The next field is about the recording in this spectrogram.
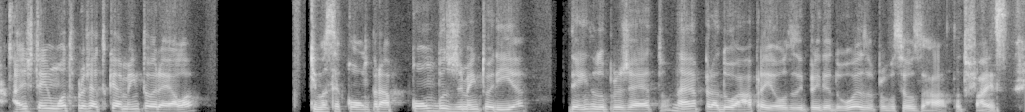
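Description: This woman has a very deep, low pitch with ordinary variation. She speaks at a fairly quick pace. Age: 40s. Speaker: startup founder. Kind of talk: casual chat.

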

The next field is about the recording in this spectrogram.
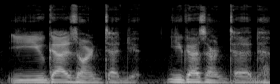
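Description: A man's gruff put-on character voice, very deep and low in pitch, with monotone, flat intonation. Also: moderate pace.

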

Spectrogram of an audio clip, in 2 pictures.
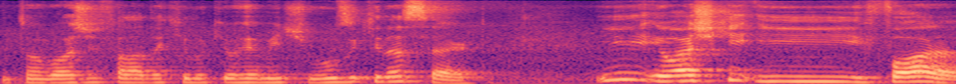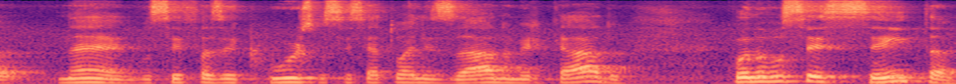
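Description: The man's voice has a dark, mellow tone. His pitch is fairly high and varies in an ordinary way. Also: moderate pace. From Brazil, Mogi das Cruzes (São Paulo). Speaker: beauty entrepreneur and lash extension trainer. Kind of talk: interview.

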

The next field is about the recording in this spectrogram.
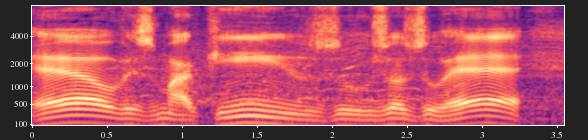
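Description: The man's pitch varies in an ordinary way, and noticeable background noise is present. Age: 60s. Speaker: mayor. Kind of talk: interview. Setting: outdoors.

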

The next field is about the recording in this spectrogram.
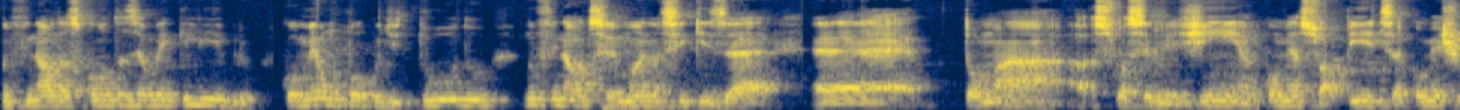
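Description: A man talks at a moderate pace in a plain, everyday voice. His pitch is fairly high, with ordinary variation. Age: 30s. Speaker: food business co-owner. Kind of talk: podcast interview.

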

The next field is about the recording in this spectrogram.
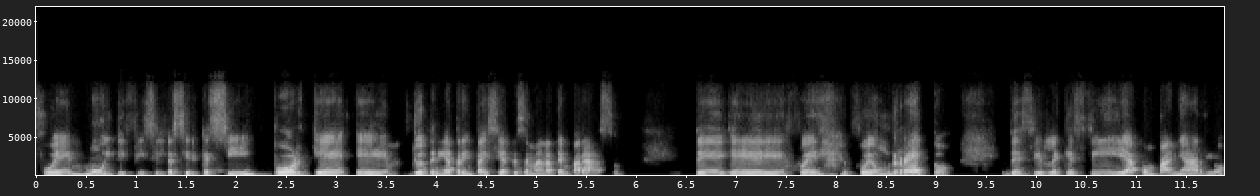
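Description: Her delivery is very slow. This woman's pitch sits in the middle range and rises and falls in a normal way. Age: 30s. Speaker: politician. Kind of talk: interview. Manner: halting.

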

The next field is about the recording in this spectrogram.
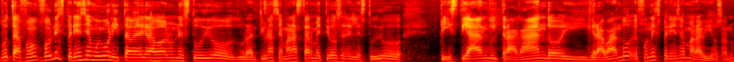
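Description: Against a silent background in a very clean recording, a man talks very fast at a fairly high pitch with lively intonation. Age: 40s. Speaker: business owner. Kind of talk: casual chat.

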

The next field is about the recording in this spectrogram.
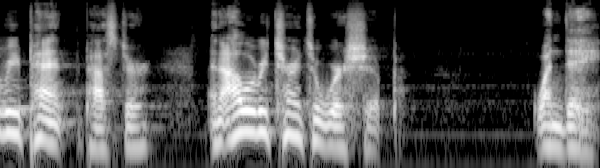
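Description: A man's voice with very wide pitch swings. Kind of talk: sermon. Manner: earnest, reflective and pastoral, pressing a solemn point about mortality.

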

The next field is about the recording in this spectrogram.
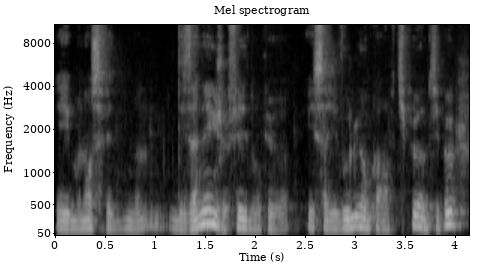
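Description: A man speaks very fast at a medium pitch, his voice somewhat breathy. His tone is dark and mellow. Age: 40s. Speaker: calligrapher and graffiti artist. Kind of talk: casual interview. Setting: studio.

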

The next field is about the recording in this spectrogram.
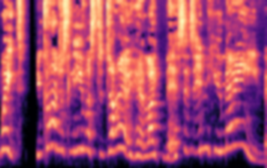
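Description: Squeaky and extremely high, this put-on character voice moves at a moderate pace. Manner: commanding, indignant.

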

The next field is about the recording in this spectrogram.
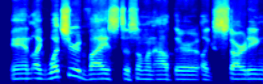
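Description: A man with a fairly high voice for a man speaks at a moderate pace with ordinary pitch variation, in an American accent and a plain, everyday voice. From Arizona. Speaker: podcast co-host. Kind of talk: casual interview chat.

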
